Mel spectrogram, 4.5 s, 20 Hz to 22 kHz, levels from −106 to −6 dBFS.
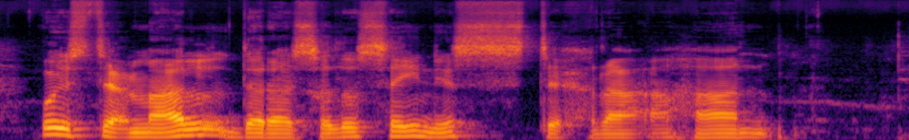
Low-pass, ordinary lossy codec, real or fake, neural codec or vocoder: none; none; fake; vocoder, 44.1 kHz, 128 mel bands, Pupu-Vocoder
